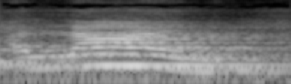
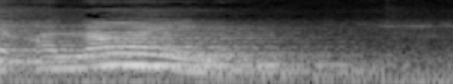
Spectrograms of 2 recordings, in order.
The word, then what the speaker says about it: align: Here also you say align. You won't say align. Okay, you won't say that. You make G is silent. You say align.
